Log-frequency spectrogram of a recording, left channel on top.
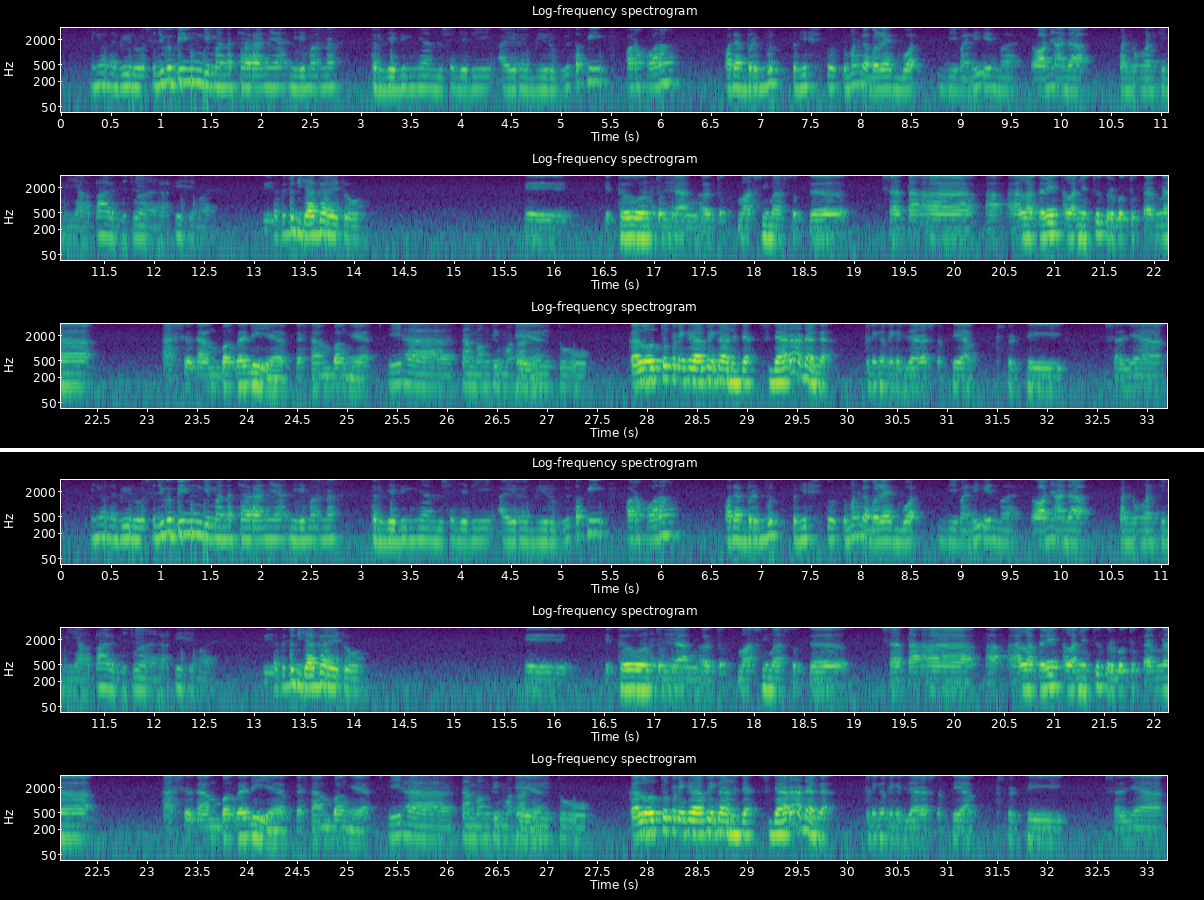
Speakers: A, on the right; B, on the left.
A: Ini warna biru. Saya juga bingung gimana caranya, gimana terjadinya bisa jadi airnya biru gitu. Tapi orang-orang pada berebut pergi ke situ. Cuman nggak boleh buat dimandiin, Mas. Soalnya ada kandungan kimia apa gitu. Cuma nggak ngerti sih, Mas.
B: gitu.
A: Tapi itu dijaga itu,
B: Oke. Itu
A: dana
B: untuk
A: biru.
B: da- untuk masih masuk ke wisata a- a- alam tapi alamnya itu berbentuk karena hasil tambang tadi ya, bekas tambang ya.
A: Iya, tambang timah
B: Iya.
A: tadi itu.
B: Kalau untuk peninggalan-peninggalan
A: Itu sih
B: seja-
A: di
B: sejarah
A: Bangka.
B: ada nggak? Peninggalan-peninggalan sejarah seperti ap- seperti misalnya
